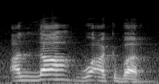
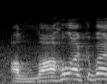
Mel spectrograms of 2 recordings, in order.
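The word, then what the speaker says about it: الله أكبر: جو آپ کہیں گی۔ بہت سارے غلط تلفظ لوگوں کے اندر رائج ہیں، مثلا اللہ و اکبر، اللہ اکبر ہے، یہ اللہ و اکبر نہیں، اگر کوئی ایسے کہہ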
